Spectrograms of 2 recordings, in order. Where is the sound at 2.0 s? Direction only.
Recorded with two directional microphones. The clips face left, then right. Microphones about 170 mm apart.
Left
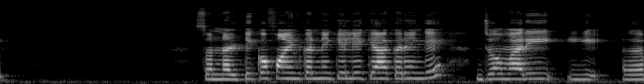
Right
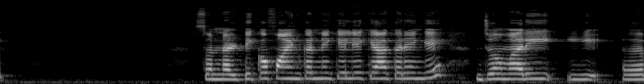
15° right (ahead or behind).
